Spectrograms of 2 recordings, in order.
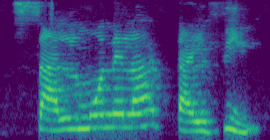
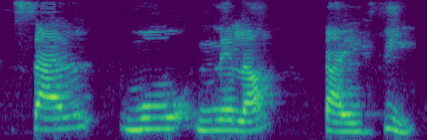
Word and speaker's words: Salmonella typhi: Although it's PHI, you pronounce it as phi, FI.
